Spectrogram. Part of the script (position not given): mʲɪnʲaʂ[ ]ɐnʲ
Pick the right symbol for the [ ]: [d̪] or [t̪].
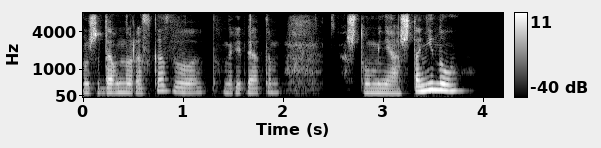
t̪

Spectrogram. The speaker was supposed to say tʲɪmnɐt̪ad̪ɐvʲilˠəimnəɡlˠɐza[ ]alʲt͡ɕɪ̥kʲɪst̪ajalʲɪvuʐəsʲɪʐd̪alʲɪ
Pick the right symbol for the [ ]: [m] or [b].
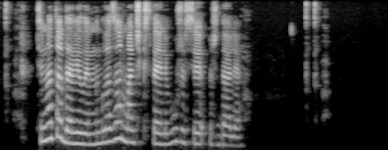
m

